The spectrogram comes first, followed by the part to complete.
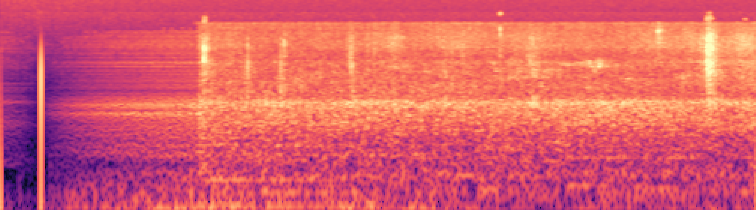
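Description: Low, irregular rumble of wind buffeting the microphone, with a single sharp click just after the start.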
